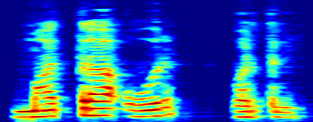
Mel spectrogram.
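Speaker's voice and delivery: मात्रा और वर्तनी said slowly, word by word, for students to write; drawn-out teacher dictation of वर्तनी. Shown as a demonstration. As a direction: spell it out slowly so the class can copy मात्रा और वर्तनी.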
